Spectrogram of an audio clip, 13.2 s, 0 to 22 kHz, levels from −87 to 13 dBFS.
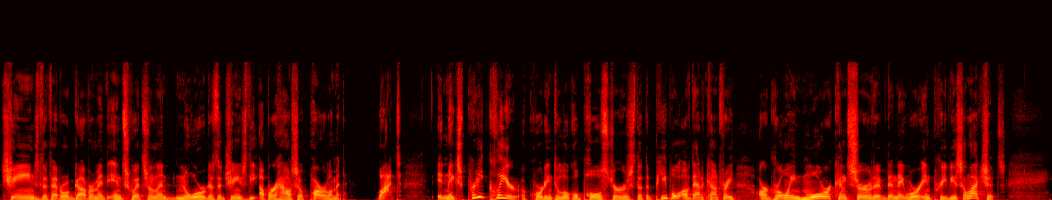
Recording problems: none

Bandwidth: 15 kHz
